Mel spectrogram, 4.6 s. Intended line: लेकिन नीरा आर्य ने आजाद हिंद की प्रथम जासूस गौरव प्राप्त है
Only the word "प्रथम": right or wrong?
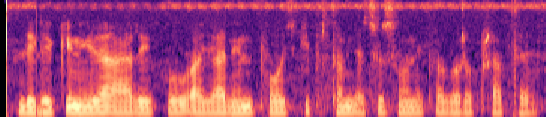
right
